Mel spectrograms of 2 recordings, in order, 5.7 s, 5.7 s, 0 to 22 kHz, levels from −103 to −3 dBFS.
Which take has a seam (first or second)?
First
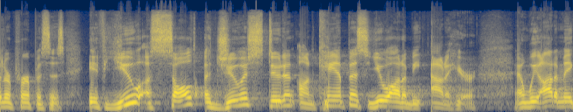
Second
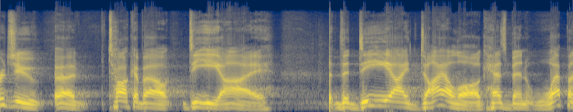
second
